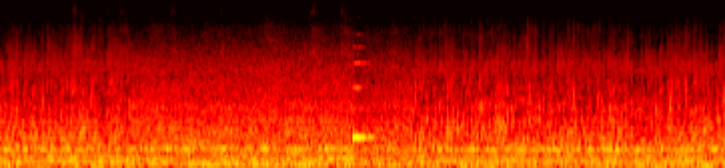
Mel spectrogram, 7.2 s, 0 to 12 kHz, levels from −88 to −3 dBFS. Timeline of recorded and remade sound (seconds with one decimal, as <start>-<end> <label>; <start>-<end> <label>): 0.0-1.3 remade; 1.3-4.1 recorded; 4.1-7.3 remade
